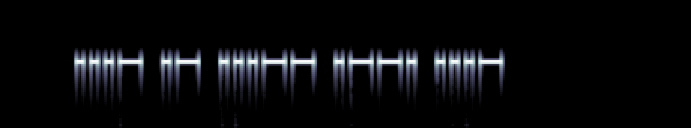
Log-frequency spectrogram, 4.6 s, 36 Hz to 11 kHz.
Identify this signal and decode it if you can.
Morse code, heard as a keyed tone, about 25 wpm, 700 Hz. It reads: VA3PV
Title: DXCC-100 Call Signs - 5 Characters - Repeated 3x - 25wpm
